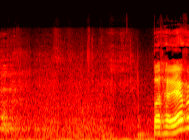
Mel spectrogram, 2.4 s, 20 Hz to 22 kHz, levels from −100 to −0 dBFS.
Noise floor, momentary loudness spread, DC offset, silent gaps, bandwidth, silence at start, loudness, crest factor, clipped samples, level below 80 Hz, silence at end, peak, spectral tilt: -48 dBFS; 25 LU; under 0.1%; none; 11 kHz; 0 s; -25 LUFS; 22 dB; under 0.1%; -54 dBFS; 0 s; -8 dBFS; -3.5 dB/octave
